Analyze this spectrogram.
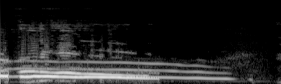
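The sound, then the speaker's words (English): A person imitates a wolf howl: one long, sustained, wavering howl that slowly slides downward in pitch, loud, lasting over two seconds before trailing off into quiet. “I'm a hot, tired wolf howler.”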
